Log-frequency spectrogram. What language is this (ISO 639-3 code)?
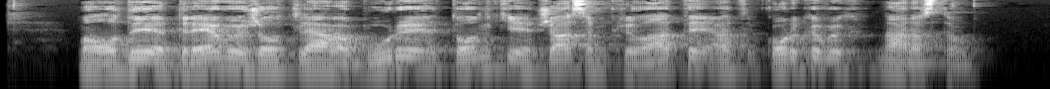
bel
